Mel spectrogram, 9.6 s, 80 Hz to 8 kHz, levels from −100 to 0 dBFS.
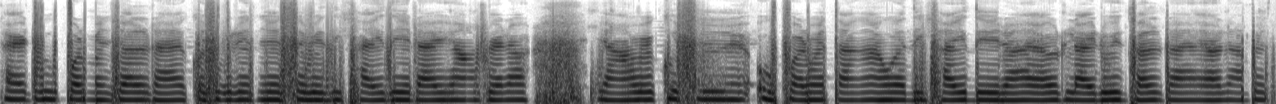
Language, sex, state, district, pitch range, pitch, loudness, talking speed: Hindi, female, Bihar, Sitamarhi, 205-215 Hz, 210 Hz, -12 LUFS, 230 wpm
